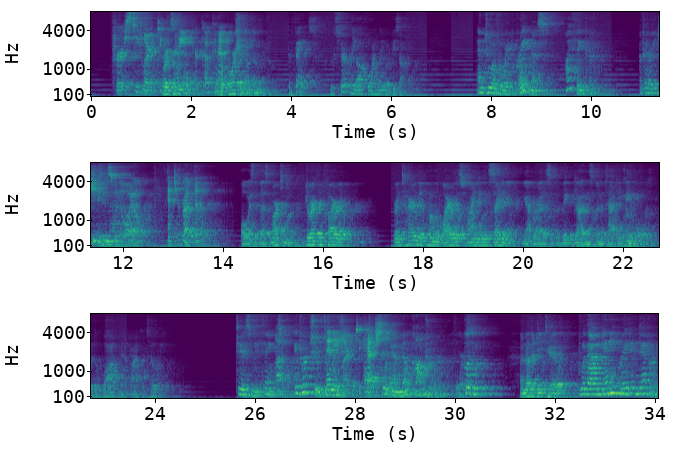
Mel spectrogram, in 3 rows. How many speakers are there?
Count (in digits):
4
